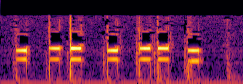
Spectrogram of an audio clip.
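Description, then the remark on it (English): A phone number being dialed on a touch-tone keypad to call Sprint PCS: about seven short, steady electronic beeps in a quick, slightly uneven rhythm, each a clear two-note tone, with no voices. “So let's go to the phones over here and find out if this one is true.”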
